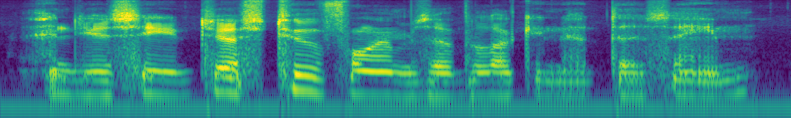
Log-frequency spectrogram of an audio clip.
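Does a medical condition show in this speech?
Yes: ALS; abnormally slow voice.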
